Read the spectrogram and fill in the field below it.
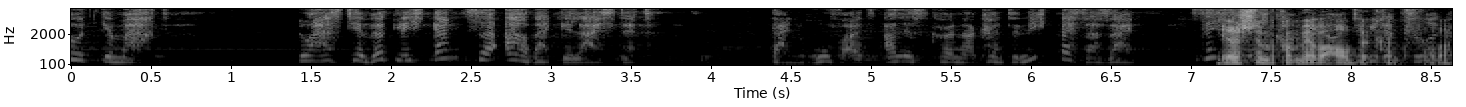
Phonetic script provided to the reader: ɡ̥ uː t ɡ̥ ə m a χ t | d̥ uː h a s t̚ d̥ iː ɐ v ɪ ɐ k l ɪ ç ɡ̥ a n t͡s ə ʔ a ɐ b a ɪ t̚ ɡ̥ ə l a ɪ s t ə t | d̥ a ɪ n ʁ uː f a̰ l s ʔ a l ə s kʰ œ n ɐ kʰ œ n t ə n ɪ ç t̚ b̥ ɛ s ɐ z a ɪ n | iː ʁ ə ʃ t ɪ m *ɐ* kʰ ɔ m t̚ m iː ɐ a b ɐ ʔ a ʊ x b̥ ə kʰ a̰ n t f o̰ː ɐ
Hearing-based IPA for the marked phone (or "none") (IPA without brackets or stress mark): ə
